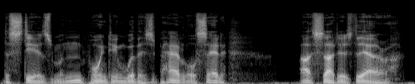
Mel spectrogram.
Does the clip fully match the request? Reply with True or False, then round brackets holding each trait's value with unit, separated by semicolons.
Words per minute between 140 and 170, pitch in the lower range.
True (145 wpm; 80 Hz)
